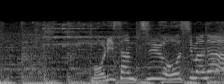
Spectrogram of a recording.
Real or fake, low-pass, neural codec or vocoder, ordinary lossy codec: real; none; none; none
